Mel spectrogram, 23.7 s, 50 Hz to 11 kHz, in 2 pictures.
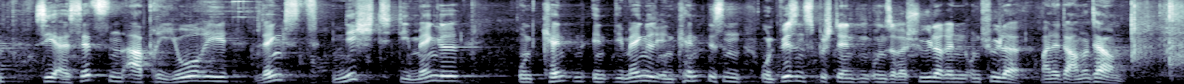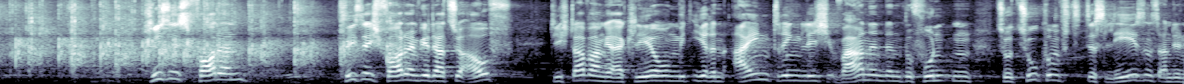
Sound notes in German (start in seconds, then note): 11.2 Beifall AfD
